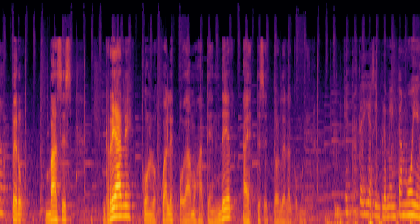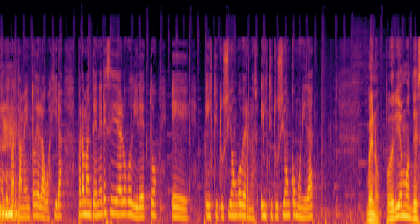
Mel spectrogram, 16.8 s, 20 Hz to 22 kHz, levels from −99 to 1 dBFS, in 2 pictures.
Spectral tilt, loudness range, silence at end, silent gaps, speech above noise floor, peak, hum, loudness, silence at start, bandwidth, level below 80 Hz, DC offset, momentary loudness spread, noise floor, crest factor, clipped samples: -6.5 dB/octave; 10 LU; 0 s; none; 24 dB; -2 dBFS; none; -19 LUFS; 0 s; 11.5 kHz; -38 dBFS; under 0.1%; 20 LU; -43 dBFS; 18 dB; under 0.1%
